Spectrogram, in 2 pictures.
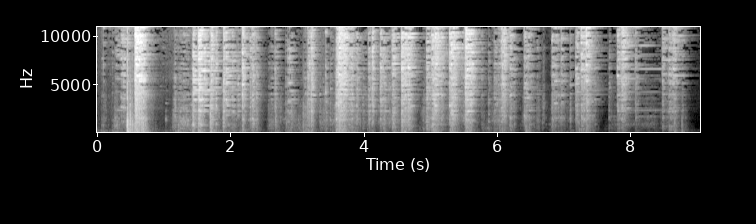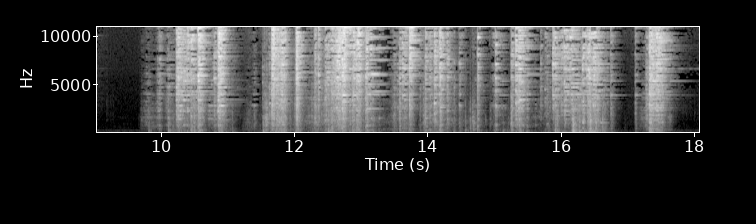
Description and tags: Tool Box
Metal sounds from searching tools in a toolbox. Recorded with Zoom H4N.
